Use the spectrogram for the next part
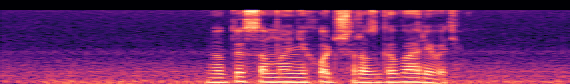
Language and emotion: Russian, sad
